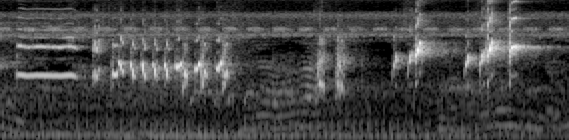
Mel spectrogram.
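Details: Sooty-headed bulbul in breeding condition, sung to provoke silent bulbuls into singing: a held whistled tone, then a fast run of about ten bright repeated notes, followed by scattered sharp chirps and a faint low hum.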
